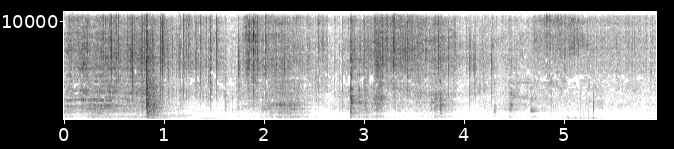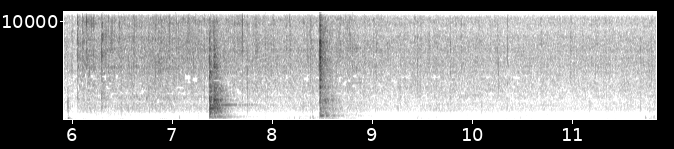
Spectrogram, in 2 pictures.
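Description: Egg omelet frying in oil in a pan just after being turned, a steady sizzle with a few sharp clicks scattered through it. The sizzle grows fainter over the last few seconds.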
